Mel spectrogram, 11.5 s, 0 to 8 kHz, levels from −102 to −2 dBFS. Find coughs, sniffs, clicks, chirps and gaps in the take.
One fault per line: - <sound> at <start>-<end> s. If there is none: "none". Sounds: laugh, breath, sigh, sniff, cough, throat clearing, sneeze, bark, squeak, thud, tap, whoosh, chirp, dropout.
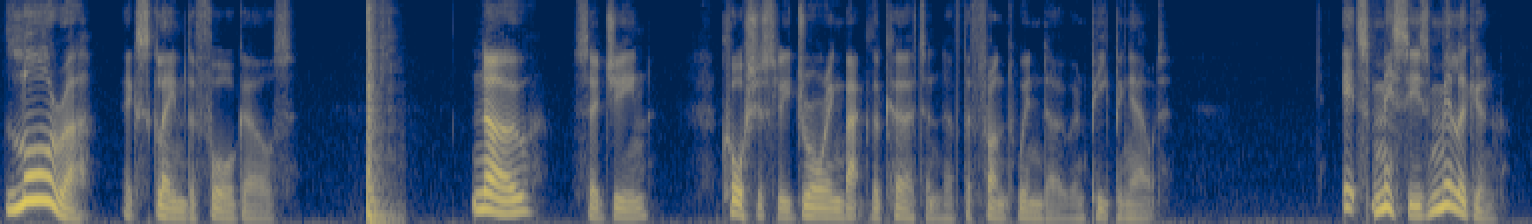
- thud at 2.8-3.1 s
